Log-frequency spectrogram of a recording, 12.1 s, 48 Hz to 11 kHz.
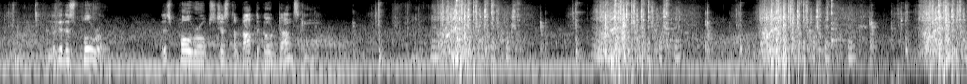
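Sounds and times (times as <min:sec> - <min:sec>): engine cranking without firing: 0:00.0 - 0:01.4, 0:03.6 - 0:12.0
recoil starter pulls: 0:04.4 - 0:12.0.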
